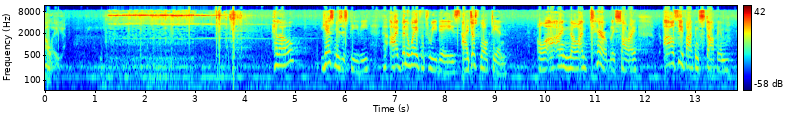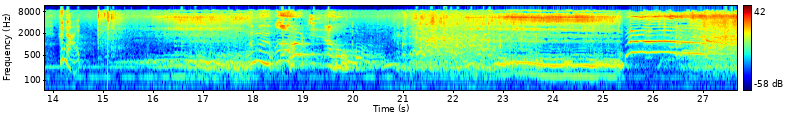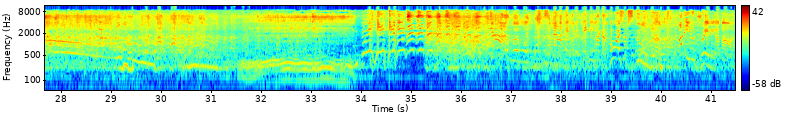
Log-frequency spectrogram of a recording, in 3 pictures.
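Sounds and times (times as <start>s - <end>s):
speech: 0.1s - 1.4s, 4.6s - 14.7s, 18.4s - 20.3s, 21.0s - 21.8s, 39.9s - 41.4s
man snoring loudly and theatrically in bed: 15.6s - 18.1s, 22.1s - 25.5s, 30.4s - 34.0s
laughter: 17.7s - 23.7s, 26.6s - 33.3s, 33.9s - 41.4s.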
